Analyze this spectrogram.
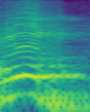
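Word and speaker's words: read: এখানে উচ্চারণটা কি করব, রেড। আই রেড এ বুক। যদি আমরা বলি যে আমরা একটি বই পড়েছিলাম তাহলে কি বলবো, উই রেড এ বুক। তখন এখানে কিন্তু উচ্চারণটা হয়ে যাবে রেড, উচ্চারণটা হয়ে যাবে তখন হচ্ছে রেড।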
